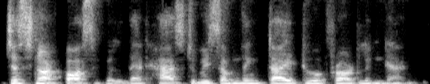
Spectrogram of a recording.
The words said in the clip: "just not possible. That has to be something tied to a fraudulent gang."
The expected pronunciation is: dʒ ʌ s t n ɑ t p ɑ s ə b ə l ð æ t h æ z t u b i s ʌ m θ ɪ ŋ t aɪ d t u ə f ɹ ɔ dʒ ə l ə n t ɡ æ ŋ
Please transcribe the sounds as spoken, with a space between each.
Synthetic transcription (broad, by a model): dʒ ʌ s t n ɑ t p ɑ s ə b ə l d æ t h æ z t u b i s ʌ m t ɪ ŋ t aɪ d t u ə f ɹ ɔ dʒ l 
